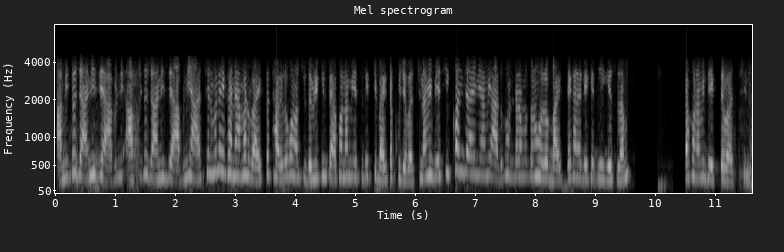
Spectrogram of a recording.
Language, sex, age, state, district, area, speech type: Bengali, female, 18-30, West Bengal, Bankura, rural, conversation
